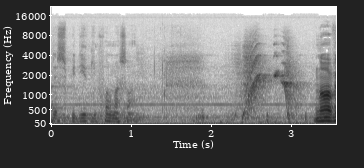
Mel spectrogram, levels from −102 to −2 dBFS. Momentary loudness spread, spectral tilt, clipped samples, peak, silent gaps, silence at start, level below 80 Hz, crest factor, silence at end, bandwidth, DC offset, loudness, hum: 15 LU; -6 dB/octave; under 0.1%; -2 dBFS; none; 0 s; -44 dBFS; 22 dB; 0 s; 16 kHz; 0.9%; -28 LUFS; none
